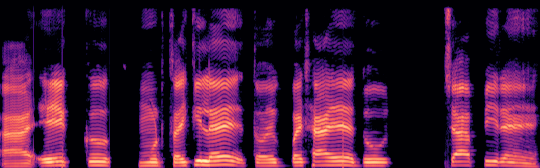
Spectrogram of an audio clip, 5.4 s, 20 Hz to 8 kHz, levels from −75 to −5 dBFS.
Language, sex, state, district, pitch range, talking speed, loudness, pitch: Hindi, male, Uttar Pradesh, Ghazipur, 150-175 Hz, 135 wpm, -15 LUFS, 160 Hz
